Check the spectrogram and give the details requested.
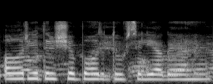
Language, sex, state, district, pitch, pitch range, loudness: Hindi, female, Himachal Pradesh, Shimla, 245 Hz, 235-260 Hz, -13 LUFS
